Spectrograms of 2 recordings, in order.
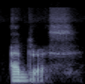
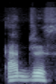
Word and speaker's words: address: do not use any address remember the word address is a double syllable could be known and depending on the tone and the correct stress so address is known but address is verb i've explained in many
